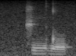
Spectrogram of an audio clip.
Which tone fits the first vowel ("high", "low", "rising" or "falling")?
high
